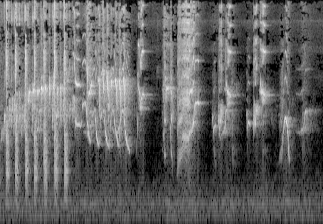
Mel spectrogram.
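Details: A male Javan myna sings to provoke other mynas: a quick burst of harsh rasping notes, then a string of looping rising whistles and scattered sharp calls with pauses between.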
